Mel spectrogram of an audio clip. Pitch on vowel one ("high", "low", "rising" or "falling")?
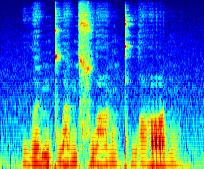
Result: low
